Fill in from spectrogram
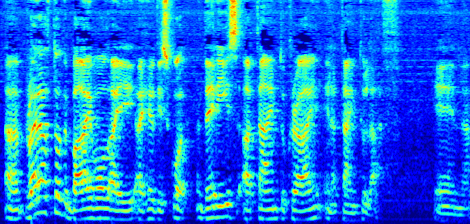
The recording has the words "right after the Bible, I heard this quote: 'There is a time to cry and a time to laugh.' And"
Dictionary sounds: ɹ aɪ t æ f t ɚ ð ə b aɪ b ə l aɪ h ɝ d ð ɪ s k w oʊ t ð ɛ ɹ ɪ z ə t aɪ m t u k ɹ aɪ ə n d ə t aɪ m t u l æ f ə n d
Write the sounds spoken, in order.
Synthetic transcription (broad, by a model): ɹ aɪ t æ f t ɚ ð ə b aɪ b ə l aɪ h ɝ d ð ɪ s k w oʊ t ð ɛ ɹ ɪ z ə t aɪ m t u k ɹ aɪ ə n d ə t aɪ m t u l æ f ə n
